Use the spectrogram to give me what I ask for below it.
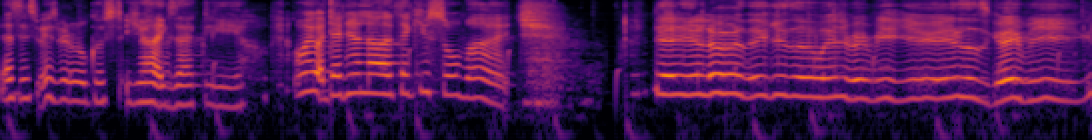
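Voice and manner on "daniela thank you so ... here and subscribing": speaking through tears. Thanking a viewer for subscribing, in a crying voice. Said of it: "Why are you crying?".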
